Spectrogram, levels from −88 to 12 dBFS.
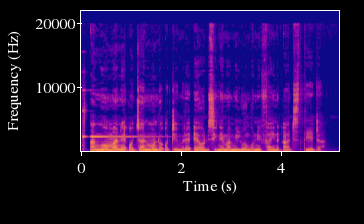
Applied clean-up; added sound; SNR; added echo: neural mask model RNNoise.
